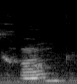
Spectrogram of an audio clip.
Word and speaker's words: Hong: And when we inhale, we pronounce Hong, and when we exhale, so.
